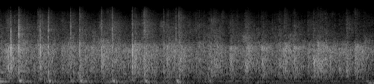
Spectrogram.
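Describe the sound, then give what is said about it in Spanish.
A crowd claps steadily for an event organizer during a series of talks, a dense patter of many hands at a fairly loud level for a few seconds, with no voices standing out. “Un aplauso para ella.”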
